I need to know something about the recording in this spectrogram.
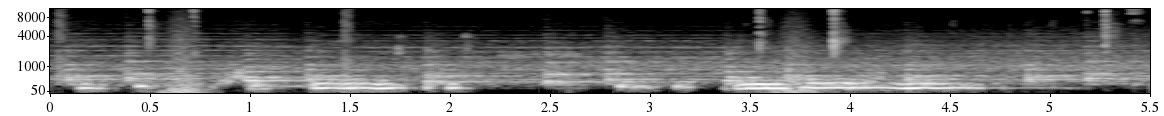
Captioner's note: humming along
